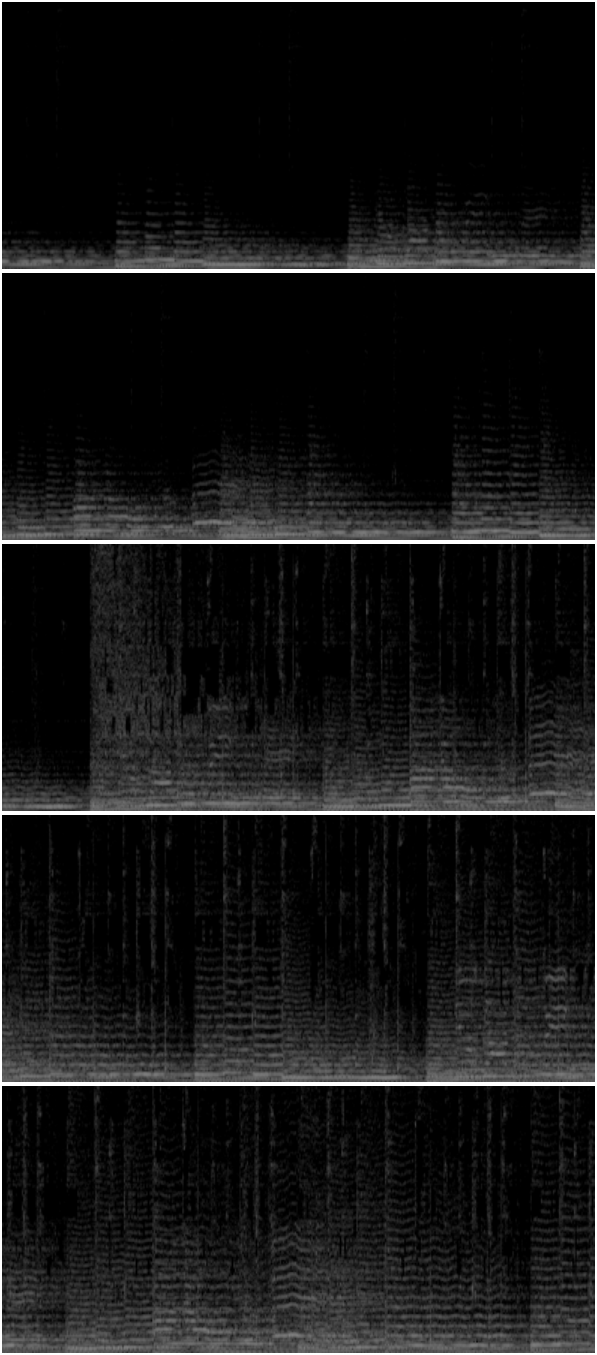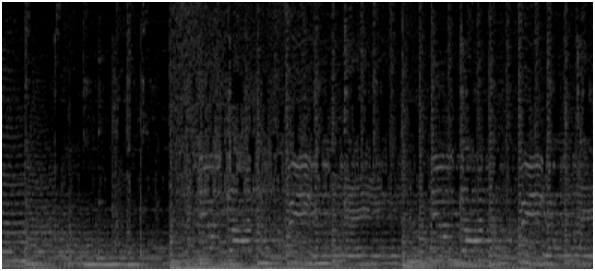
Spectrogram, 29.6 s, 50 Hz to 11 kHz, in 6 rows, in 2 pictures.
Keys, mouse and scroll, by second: 0.3 shift+middle click, 1.0-1.4 middle drag, 1.6 middle click, 2.1 shift+middle drag, 2.6 click, 2.8 middle click, 3.2 Tab, 4.0 shift+middle click, 4.8 click, 5.2 shift+middle click, 6.6 ctrl+click, 7.2 shift+middle click, 8.9 shift+click, 10.0 shift+click, 10.9 shift+middle click, 11.6 shift+click, 14.1 ctrl+click, 15.1 middle click, 16.8-17.5 drag, 17.9-18.6 drag, 20.1 click, 25.5-27.6 drag.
